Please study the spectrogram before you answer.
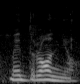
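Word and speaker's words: Medronho: How do you pronounce it? Medronio.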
